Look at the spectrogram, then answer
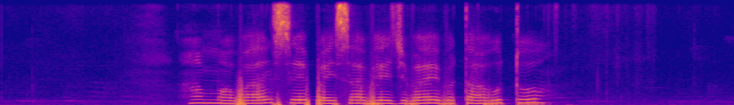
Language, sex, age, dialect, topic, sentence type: Magahi, female, 18-24, Central/Standard, banking, question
